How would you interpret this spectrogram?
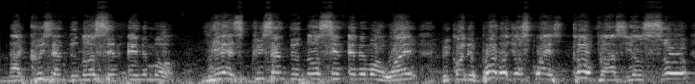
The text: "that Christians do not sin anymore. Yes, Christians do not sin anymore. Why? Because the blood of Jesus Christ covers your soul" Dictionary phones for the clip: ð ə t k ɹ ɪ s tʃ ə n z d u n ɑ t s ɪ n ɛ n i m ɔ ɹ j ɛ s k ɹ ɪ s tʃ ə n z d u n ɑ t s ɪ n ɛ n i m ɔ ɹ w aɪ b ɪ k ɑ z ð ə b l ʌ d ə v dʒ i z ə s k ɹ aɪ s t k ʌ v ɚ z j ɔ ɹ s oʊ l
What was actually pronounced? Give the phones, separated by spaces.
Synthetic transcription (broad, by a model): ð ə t k ɹ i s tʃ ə n d u n ɑ t s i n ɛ n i m ɔ j ɛ s k ɹ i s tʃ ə n d u n ɑ t s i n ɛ n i m ɔ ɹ w aɪ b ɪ k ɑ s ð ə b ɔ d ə dʒ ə s k w aɪ t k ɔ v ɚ s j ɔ s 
